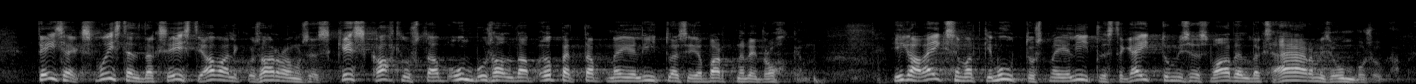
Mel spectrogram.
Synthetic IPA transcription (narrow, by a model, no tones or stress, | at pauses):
t̪e̞jse̞ksvɤ̞jst̪e̞ld̪ɑkse̞ːsʲt̪iɑvɑlikːˑusɑrvɑmuse̞ske̞skɑht̪lust̪ɑbumbusɑld̪ɑbɤpːˑe̞t̪ːɑbme̞je̞liːt̪ˑlɑsijɑpɑrt̪ne̞ɾe̞jd̪ro̞hke̞m | iɡ̥ɑvæjkse̞mɑt̪kimuːt̪ːust̪me̞je̞liːt̪ˑlɑst̪e̞kæjt̪ːumise̞svɑːd̪e̞ld̪ɑksæːrmise̞umbusṵɡ̥ɑ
